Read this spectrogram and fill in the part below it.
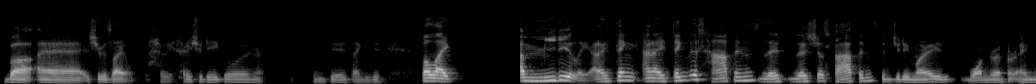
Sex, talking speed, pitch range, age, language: male, 210 wpm, 120-160 Hz, 20-39, English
